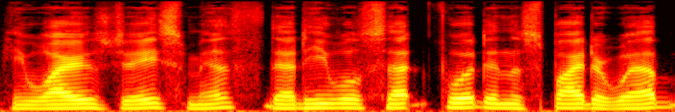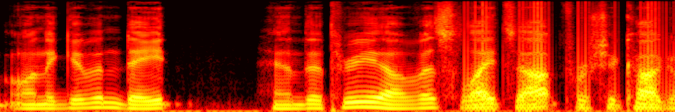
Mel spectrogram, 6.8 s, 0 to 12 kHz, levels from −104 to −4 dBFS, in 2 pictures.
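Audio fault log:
5.55–6.75 s, block size mismatch (truncated): right at the tail the speech suddenly picks up a steady buzz at about 54.4 Hz and starts hurrying along about 1.16 times faster, though the timbre stays put. That's one stage writing longer blocks than the next one reads, so the end of every block gets chopped off. The buzz is those chops landing at the block rate, and the sizes fit a 512-sample write against a read about 1.16 times shorter.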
